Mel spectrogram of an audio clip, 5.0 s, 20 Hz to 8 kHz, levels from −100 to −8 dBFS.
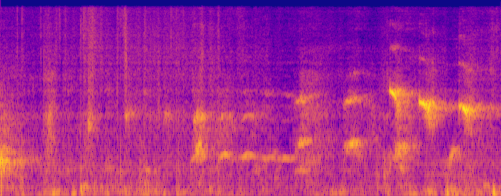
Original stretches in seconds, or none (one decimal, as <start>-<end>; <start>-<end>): none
